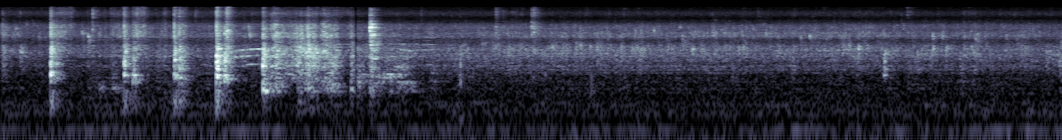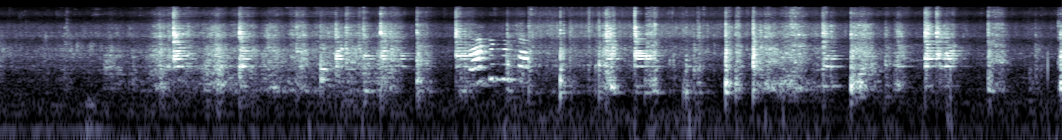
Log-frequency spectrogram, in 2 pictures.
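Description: Tomato and coriander go into a pot of bean rice, then a spoon stirs with an irregular clatter against the pot over a low sizzle, louder and busier in the second half, with no talk.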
